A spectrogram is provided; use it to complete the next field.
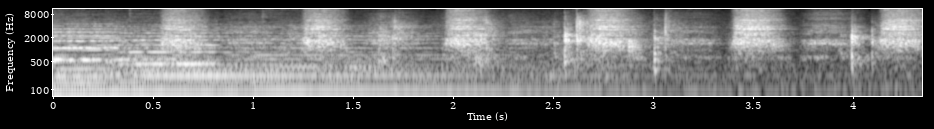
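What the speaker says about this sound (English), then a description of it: "I'm doing my Lamaze breathing." Rhythmic, forceful breaths repeat in short bursts over a steady musical background, each exhale a breathy rush, about six in a row.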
